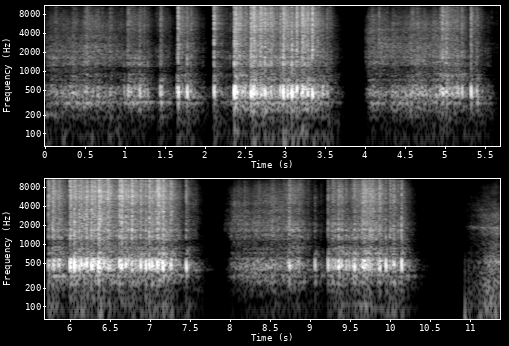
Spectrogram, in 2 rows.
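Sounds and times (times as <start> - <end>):
dried beans rattling and clattering: 0.0 - 10.3.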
